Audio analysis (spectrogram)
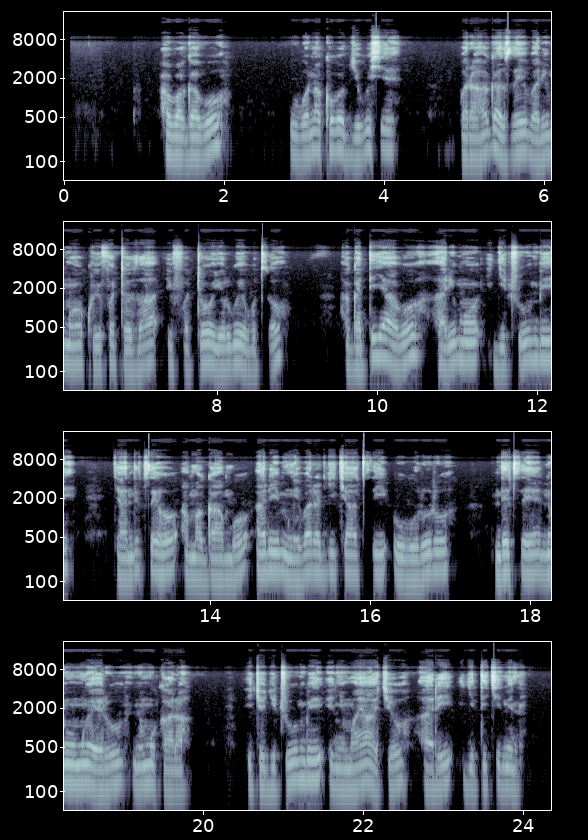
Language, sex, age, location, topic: Kinyarwanda, male, 25-35, Nyagatare, government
